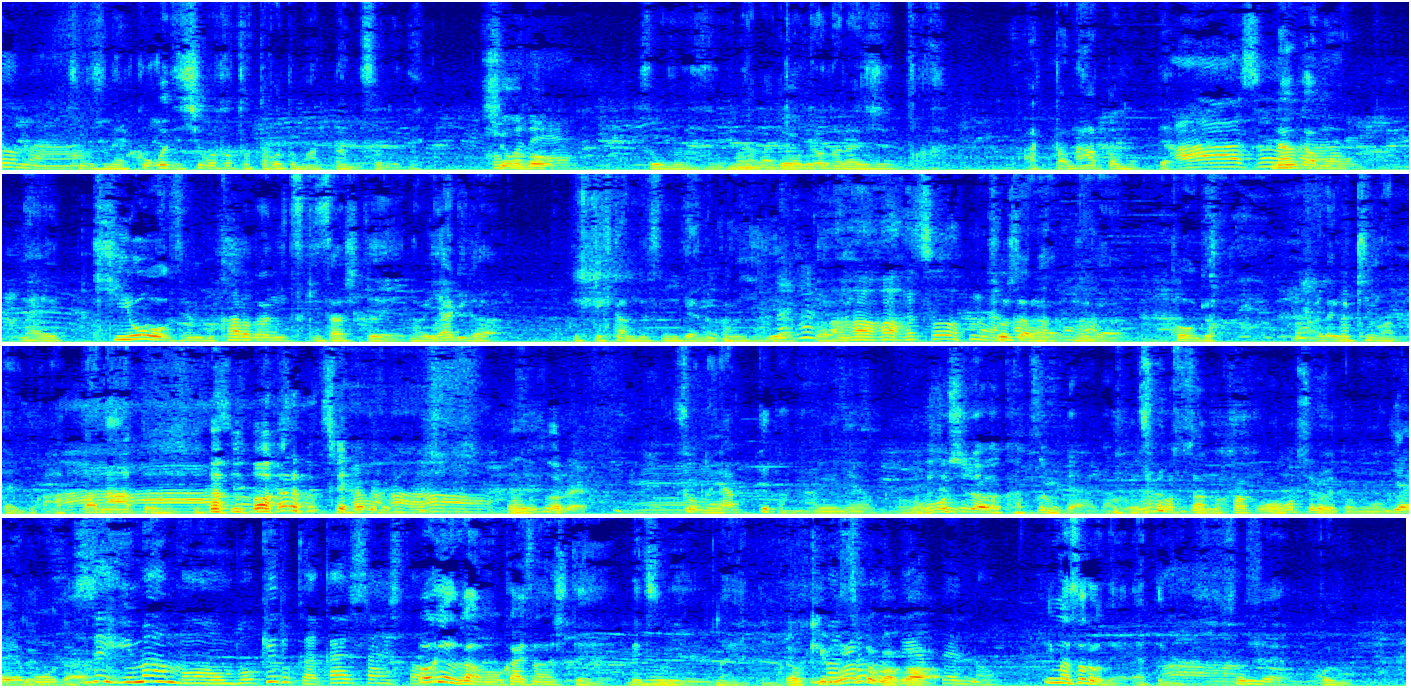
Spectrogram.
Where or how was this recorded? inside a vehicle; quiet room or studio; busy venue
busy venue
